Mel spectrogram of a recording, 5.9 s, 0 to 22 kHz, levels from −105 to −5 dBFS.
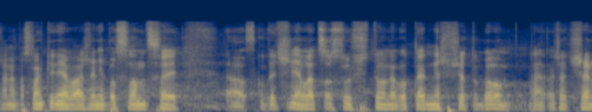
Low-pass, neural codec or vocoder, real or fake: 10.8 kHz; codec, 44.1 kHz, 2.6 kbps, SNAC; fake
